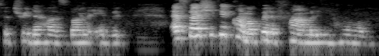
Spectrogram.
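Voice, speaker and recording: A woman's voice: lowish voice, expressive, fast talker. Earnest woman guest. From Guyana. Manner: earnest, explanatory, many fillers. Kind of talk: casual chat. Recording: roomy echo, distant mic.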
